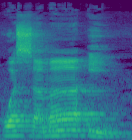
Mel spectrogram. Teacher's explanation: mat asli bertemu dengan hamzah dalam satu kata, sehingga membacanya 2,5 alif atau 5 ketukan atau 5 harokat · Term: mat wajib mutasil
